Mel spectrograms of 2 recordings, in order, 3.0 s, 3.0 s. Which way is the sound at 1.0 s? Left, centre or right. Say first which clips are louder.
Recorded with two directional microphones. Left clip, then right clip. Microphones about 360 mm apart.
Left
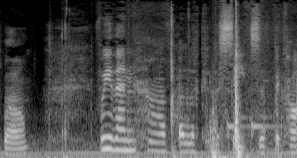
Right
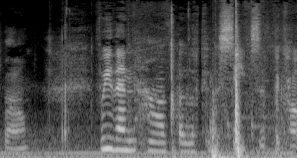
Left 1 dB; centre.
